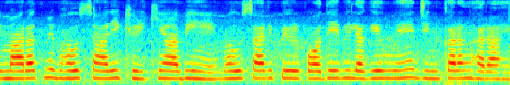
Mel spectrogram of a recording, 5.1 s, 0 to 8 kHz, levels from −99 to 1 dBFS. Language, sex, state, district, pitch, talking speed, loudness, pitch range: Hindi, female, Uttar Pradesh, Hamirpur, 260 Hz, 225 wpm, -20 LUFS, 250-265 Hz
